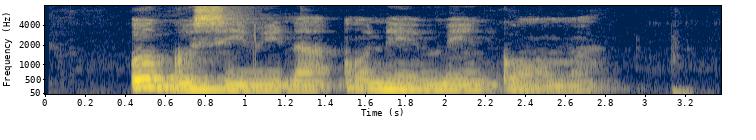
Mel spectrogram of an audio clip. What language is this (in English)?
Igbo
